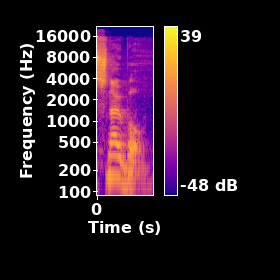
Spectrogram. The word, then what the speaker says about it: Snoball: and she runs a firm she founded called snowball which is pronounced which is spelled s n s-o-s-n-o b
